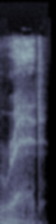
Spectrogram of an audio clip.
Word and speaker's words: read: to keep things interesting read in the present is pronounced like read but in the past it's red mind blown and why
